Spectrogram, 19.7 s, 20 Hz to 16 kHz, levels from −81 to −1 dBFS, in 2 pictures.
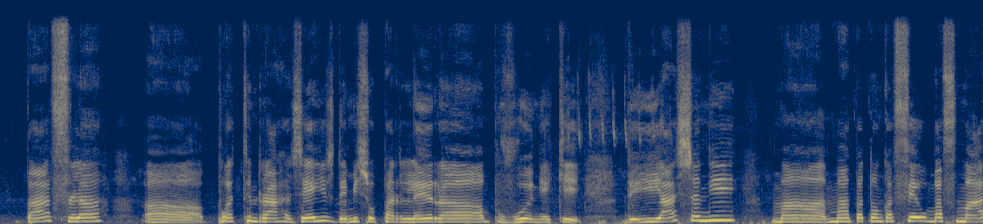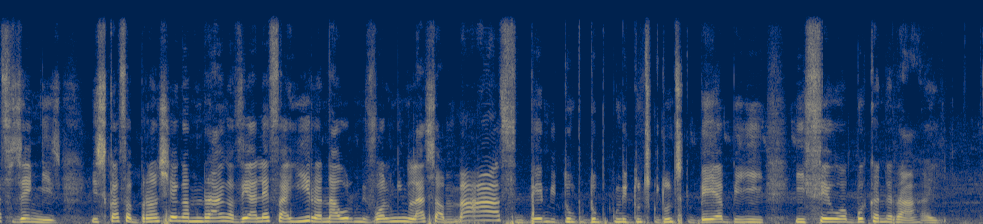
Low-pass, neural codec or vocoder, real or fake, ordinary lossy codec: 14.4 kHz; vocoder, 44.1 kHz, 128 mel bands, Pupu-Vocoder; fake; AAC, 96 kbps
